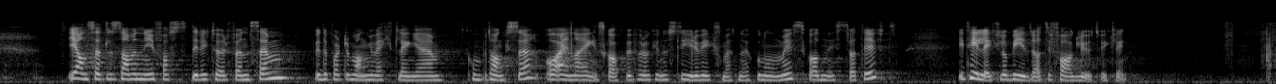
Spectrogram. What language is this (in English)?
Norwegian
